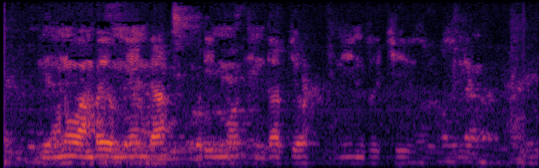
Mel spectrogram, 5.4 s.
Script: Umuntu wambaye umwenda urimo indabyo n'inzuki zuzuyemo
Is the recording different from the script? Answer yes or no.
no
